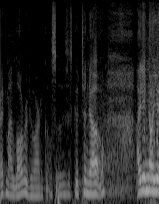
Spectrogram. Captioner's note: audience laughs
